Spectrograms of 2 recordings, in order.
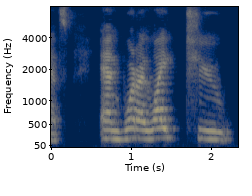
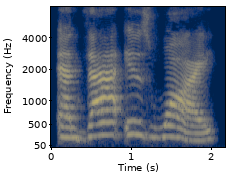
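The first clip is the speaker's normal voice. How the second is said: slow, louder emphasis on that is why; slow emphatic stress; 4 semitones higher, 6 dB louder, much slower than usual. Real, not acted. Host driving home his point to the guest, slow and emphatic. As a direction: lean hard on every word.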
